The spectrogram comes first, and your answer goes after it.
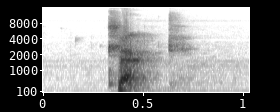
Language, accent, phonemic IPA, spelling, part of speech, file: French, Canada, /klak/, claque, noun, LL-Q150 (fra)-claque.wav
- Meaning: 1. slap on the cheek 2. vamp (of a shoe) 3. overshoe 4. thrashing; thumping (heavy defeat) 5. claque (group of people hired to either applaud or boo) 6. gambling den 7. whorehouse, brothel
